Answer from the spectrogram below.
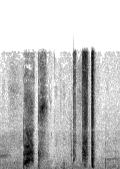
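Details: Pet dog sneezing while begging for a treat and being told to speak: a few short, sharp, snorty nasal bursts in a row; sneezing.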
